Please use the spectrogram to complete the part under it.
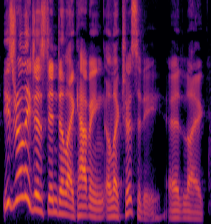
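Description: A man in casual comedic banter, musing in a low-key, deadpan, profane way. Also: a little fast, no echo.

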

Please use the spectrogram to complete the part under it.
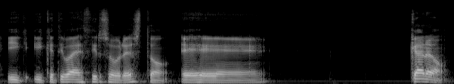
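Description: Male podcast host, low voice, relaxed teasing questions. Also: slow, clean tone. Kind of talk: casual podcast interview.

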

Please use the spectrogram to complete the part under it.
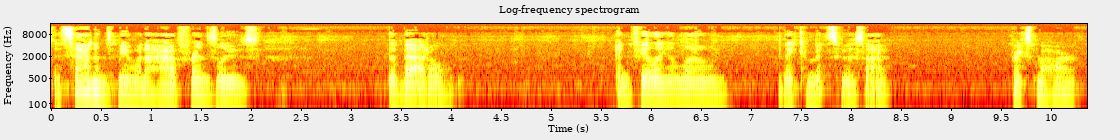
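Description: A tired, tearful woman speaks in a low, gravelly voice, rambling and emphatic as she encourages her listeners. Her tone stays flat and mellow, with faint noise underneath. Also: takes it slowly, long pauses. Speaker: faith vlogger. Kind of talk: inspirational monologue.

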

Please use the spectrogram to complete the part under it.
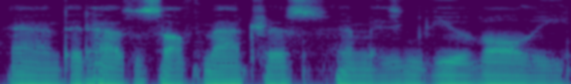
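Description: A man hosting an ASMR channel, leading a soft, halting whispered guided meditation with many pauses and fillers. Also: a bass voice, flat delivery, breathy edge, no room sound. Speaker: ASMR host.

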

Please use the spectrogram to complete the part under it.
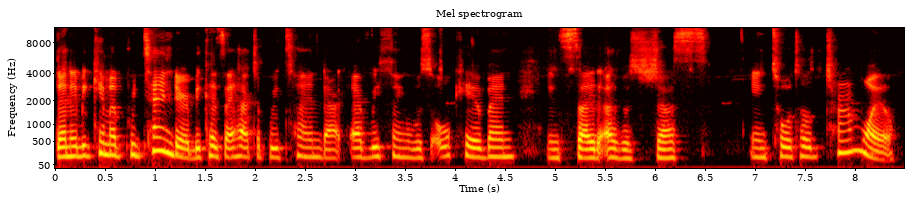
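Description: A woman's voice: on the low side, moderate pace, a little mellow. A woman with a Barbadian accent, a book author telling her life story earnestly as a guest in an interview. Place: outdoors at night with crickets. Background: crickets.

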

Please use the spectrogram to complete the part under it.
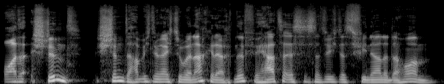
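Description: A man co-hosting a casual football podcast, excitedly recounting match highlights with plenty of fillers. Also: quick pace, no echo, studio quality. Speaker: podcast co-host.

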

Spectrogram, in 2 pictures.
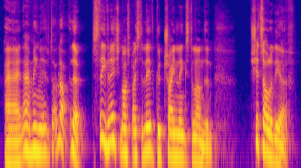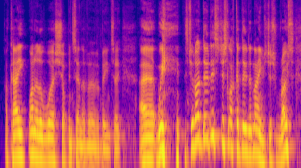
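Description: A man's voice: on the high side, a little mellow. Male podcast host, stand-up comic, sardonic, sweary, casual chat.

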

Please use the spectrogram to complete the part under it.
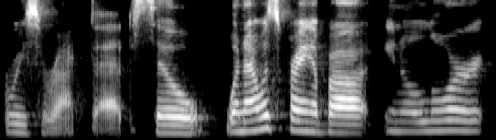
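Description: An earnest, reflective woman in her thirties, from Guatemala, telling her story as a guest in a relaxed interview. Her voice has a gravelly, creaky edge, and she often restarts her sentences and fills pauses. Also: medium pitch. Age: 30s. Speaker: guest, life coach. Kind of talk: casual faith-based interview chat.

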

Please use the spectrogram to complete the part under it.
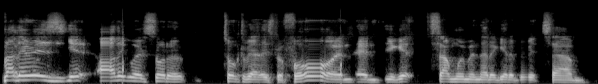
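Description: A man's voice: mid-range voice, normal speed, dry recording, rough recording. An Australian man chats casually as a guest on late-night radio. He sounds laid-back and hesitant and fills his speech with ums. His voice is recorded close and dry. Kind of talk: casual banter.

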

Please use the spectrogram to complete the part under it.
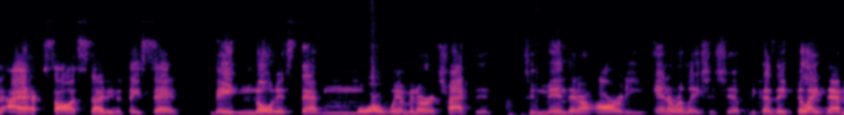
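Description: A man's voice: medium pitch, sharp tone, dull audio. A man in his late thirties chatting casually on a podcast, rambling with lots of fillers. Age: 30s. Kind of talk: casual chat.

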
